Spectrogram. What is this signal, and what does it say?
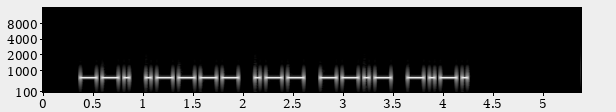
Morse code, heard as a keyed tone, about 22 wpm, 700 Hz. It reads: G1WQC
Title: DXCC-100 Call Signs - 5 Characters - Repeated 2x - 22wpm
